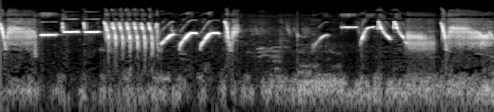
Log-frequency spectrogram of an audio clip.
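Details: Canary delivering a roll-type song as a lure to get other birds singing: steady high whistles, a quick pulsed trill, and a series of rising slurred notes, then a pause before whistles and a harsh buzzy phrase.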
